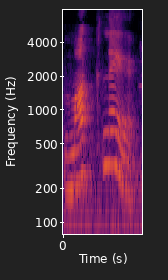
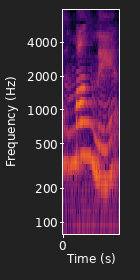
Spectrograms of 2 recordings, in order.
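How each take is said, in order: First: The first syllable ends in a k sound. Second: The first syllable ends in an ng sound. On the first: The speaker calls it wrong. "and not makne" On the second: The speaker calls it right. "it is pronounced as mangne"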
